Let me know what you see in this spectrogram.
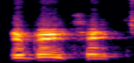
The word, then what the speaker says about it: Djibouti: I didn't even know how to say the country, forgive me. Djibouti? Djibouti? Djibouti? Djibouti. Djibouti. Apologies to our listeners in Djibouti.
